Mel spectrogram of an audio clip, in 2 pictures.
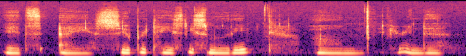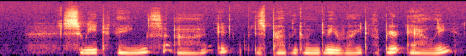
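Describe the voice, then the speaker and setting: A woman playing a friendly, helpful witch who serves at a magical cafe, speaking in a soft, breathy whisper in a patient ASMR roleplay style. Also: low voice, unhurried, dry recording, full character voice. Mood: patient, gentle. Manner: patient, gentle, explanatory. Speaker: cafe server taking orders.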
